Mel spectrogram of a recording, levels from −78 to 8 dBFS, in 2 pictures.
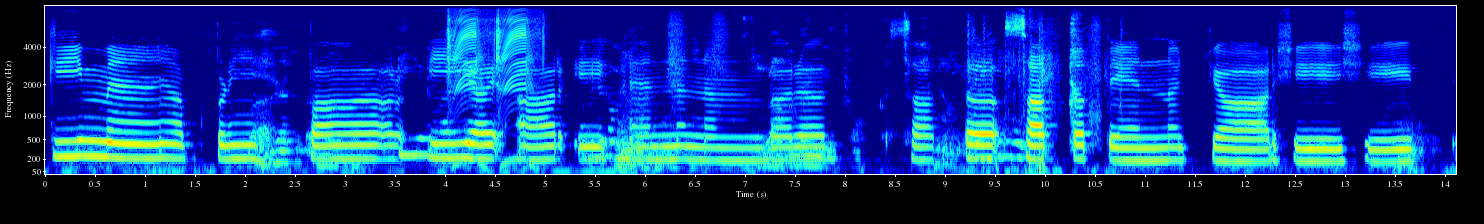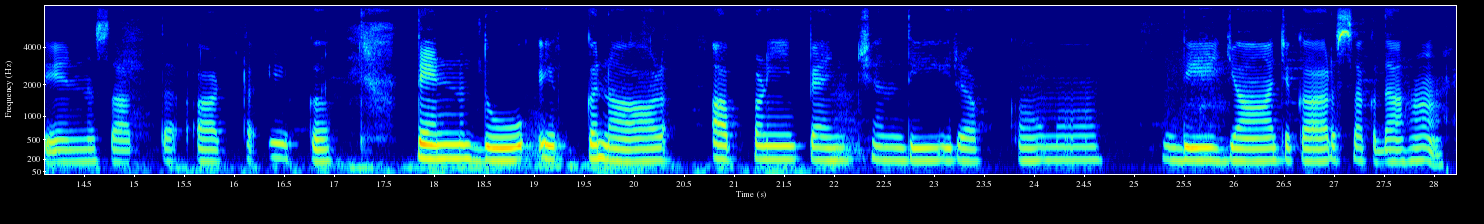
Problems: background sounds at intervals, continuous background conversations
